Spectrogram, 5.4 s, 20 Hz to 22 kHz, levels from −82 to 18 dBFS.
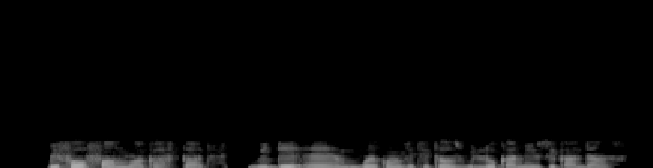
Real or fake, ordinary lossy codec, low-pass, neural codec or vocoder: fake; none; 3.6 kHz; vocoder, 44.1 kHz, 128 mel bands every 256 samples, BigVGAN v2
